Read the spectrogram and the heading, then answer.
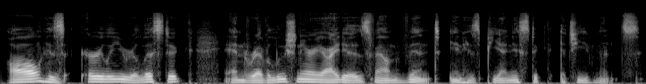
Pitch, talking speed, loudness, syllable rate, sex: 105 Hz, 120 wpm, -17 LUFS, 4.7 syllables/s, male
